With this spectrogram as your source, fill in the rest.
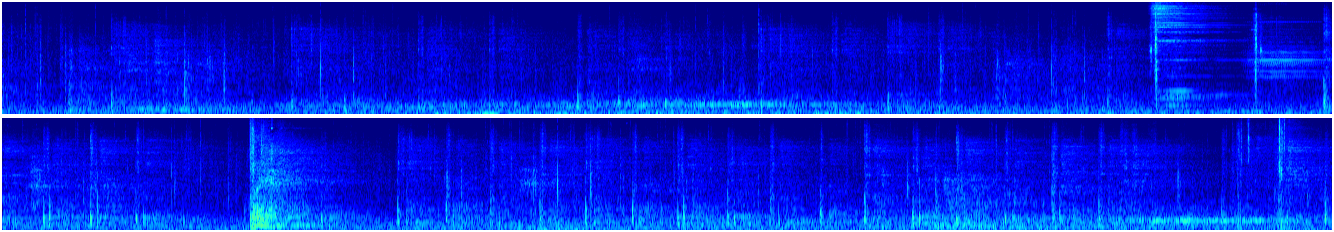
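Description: Footsteps walk slowly on a stone floor.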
